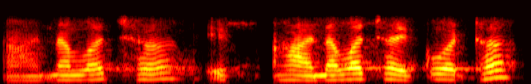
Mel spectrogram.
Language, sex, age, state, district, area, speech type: Sindhi, female, 30-45, Uttar Pradesh, Lucknow, urban, conversation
